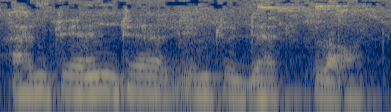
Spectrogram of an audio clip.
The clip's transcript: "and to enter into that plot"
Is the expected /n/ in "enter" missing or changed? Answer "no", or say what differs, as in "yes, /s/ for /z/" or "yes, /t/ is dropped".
no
